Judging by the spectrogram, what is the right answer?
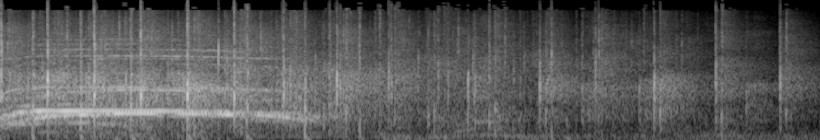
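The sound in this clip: Audience applause for a stand-up comedian, loud and dense at first, then thinning into scattered individual claps that fade over a few seconds.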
